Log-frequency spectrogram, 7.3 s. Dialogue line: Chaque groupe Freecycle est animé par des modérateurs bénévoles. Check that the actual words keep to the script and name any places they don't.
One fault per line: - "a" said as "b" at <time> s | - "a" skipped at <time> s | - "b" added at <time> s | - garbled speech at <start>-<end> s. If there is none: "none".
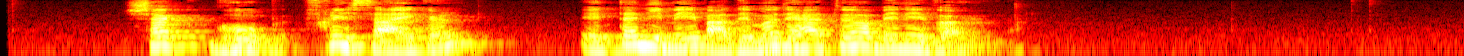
none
